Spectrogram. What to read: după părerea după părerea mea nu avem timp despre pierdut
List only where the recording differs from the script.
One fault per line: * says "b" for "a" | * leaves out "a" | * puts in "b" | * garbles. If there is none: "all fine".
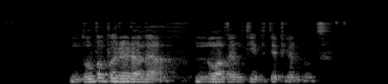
* leaves out "după părerea"
* says "de" for "despre"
